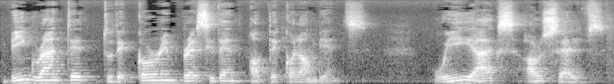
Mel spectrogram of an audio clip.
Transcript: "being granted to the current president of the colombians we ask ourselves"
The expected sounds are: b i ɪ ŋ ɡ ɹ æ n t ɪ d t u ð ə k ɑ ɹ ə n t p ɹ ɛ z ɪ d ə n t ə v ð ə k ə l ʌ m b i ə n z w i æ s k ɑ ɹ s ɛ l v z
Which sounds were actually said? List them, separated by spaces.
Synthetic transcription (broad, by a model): b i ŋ ɡ ɹ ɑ n t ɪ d t u ð ə k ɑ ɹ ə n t p ɹ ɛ s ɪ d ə n t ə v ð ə k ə l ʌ m b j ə n s w i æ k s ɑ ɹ s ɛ l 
